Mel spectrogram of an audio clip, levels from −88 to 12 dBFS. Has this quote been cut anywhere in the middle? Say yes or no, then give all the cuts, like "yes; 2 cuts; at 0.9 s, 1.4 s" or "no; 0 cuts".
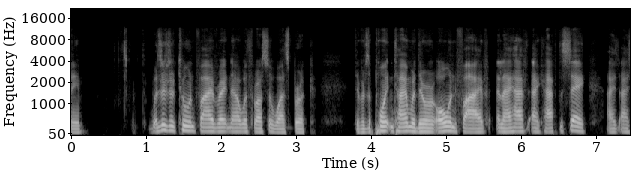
no; 0 cuts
